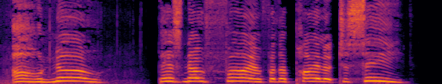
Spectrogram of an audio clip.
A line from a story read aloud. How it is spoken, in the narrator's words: cried Simon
